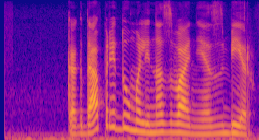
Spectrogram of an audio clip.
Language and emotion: Russian, positive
